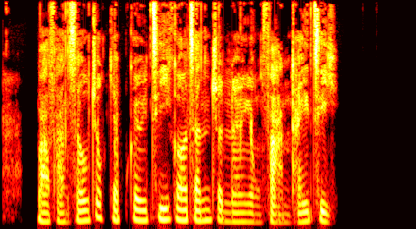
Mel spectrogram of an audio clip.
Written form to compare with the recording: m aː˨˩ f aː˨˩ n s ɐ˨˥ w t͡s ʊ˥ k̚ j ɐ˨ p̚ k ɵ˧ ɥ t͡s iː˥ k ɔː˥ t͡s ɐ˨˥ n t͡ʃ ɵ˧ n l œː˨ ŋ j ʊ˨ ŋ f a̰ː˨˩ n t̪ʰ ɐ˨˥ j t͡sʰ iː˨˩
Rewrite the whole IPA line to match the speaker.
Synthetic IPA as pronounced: m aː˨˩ f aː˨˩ n s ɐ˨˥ w t͡s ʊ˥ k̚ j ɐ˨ p̚ k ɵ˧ ɥ t͡s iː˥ k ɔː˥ t͡s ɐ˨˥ n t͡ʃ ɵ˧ n l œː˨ ŋ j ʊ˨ ŋ f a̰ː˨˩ n t̪ʰ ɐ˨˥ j t͡s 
